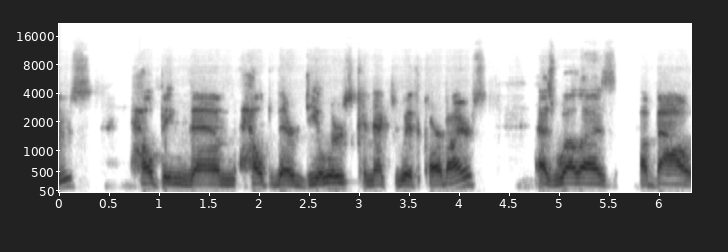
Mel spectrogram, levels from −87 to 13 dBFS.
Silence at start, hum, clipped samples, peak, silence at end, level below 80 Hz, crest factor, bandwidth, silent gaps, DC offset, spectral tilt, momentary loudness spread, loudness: 0 s; none; under 0.1%; 0 dBFS; 0 s; -60 dBFS; 12 dB; 10.5 kHz; 5.59-5.67 s; under 0.1%; -4.5 dB/octave; 12 LU; -12 LUFS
